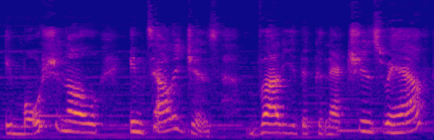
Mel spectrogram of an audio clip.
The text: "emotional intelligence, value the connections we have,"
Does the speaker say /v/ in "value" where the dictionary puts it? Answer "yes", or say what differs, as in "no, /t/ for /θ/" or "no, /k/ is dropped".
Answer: yes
